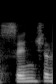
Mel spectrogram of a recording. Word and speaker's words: sentient: That is why the T sounds like an S. This English is very strange. A T pronounced as S.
